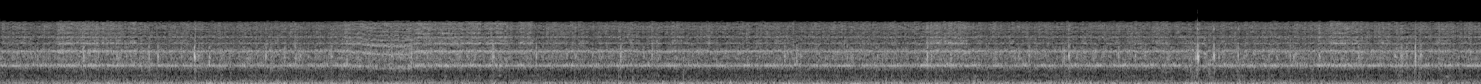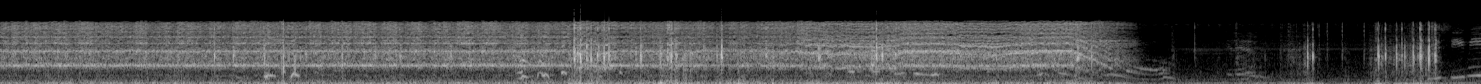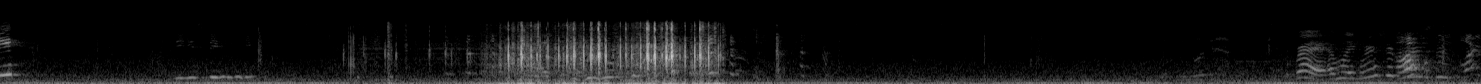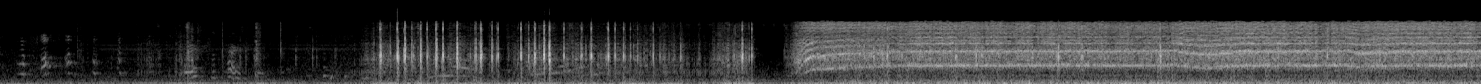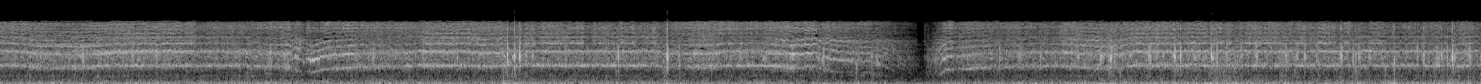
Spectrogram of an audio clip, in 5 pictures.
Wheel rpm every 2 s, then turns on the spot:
230, 230, 230, 230, 240, 230, 230, 230, 230, 230, 230, 220, 170, 20, 10, 0, 0, 10, 10, 0, 0, 0, 0, 0, 20, 20, 170, 230, 230, 230, 230, 210, 230, 160, 140, 230, 230.
26-28 34-38 48-52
